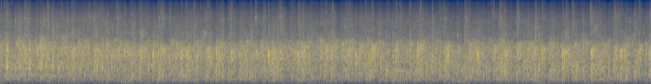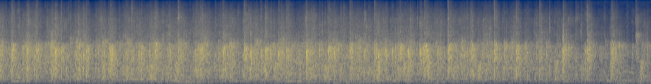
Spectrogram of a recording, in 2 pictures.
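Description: Sustained audience applause, a dense steady patter of many hands clapping at an even loudness for the whole stretch, easing slightly at the very end.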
